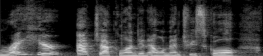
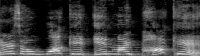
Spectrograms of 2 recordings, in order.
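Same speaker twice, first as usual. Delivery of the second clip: very high, excited, enthusiastic delivery; 10 semitones higher than usual. Reading a picture book aloud to young listeners, enthusiastic. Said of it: "I say that with a lot of enthusiasm".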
